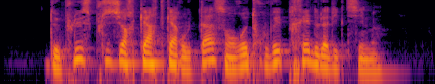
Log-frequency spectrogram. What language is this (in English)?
French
